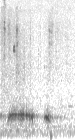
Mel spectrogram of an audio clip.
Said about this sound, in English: There's a little pigeon right here. Is he going to be a featured guest right now?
